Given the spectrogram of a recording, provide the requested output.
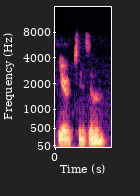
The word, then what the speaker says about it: Yotism: Have I said that right? Yotism. – Yeah.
